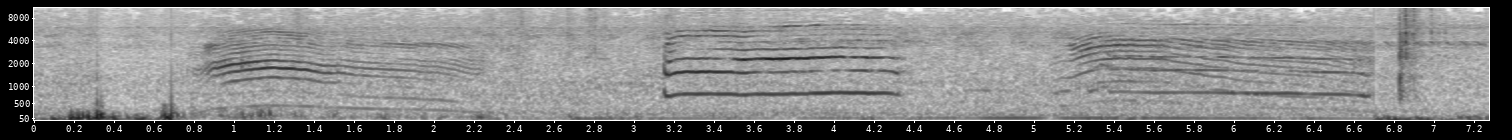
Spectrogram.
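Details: Three cats, a mother and her kittens, meow together asking for food: three separate drawn-out meows, each about a second long, with a steady level pitch and a low rumble beneath.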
